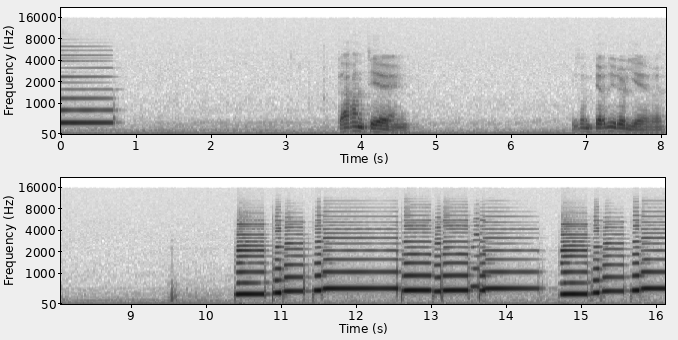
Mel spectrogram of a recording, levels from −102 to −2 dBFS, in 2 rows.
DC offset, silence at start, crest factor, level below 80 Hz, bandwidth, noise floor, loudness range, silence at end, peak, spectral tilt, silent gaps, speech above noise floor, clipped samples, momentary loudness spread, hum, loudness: under 0.1%; 0 s; 16 dB; -50 dBFS; 11 kHz; -49 dBFS; 18 LU; 0 s; -4 dBFS; -4.5 dB/octave; none; 22 dB; under 0.1%; 19 LU; none; -17 LUFS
